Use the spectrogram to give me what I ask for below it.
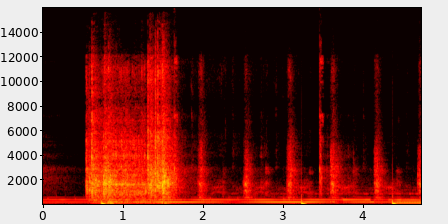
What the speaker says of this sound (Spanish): Y ahí vemos que ya está imprimiendo.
